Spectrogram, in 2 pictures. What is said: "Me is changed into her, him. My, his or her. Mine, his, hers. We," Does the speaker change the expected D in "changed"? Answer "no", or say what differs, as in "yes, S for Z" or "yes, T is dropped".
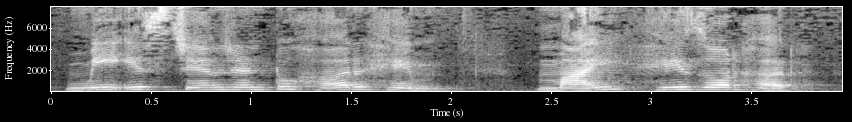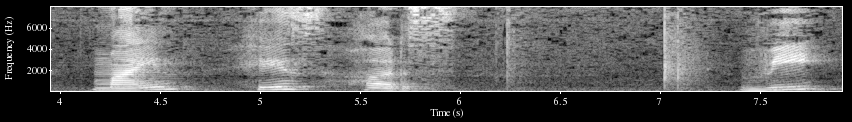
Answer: yes, D is dropped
